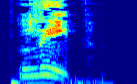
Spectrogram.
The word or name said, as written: leap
